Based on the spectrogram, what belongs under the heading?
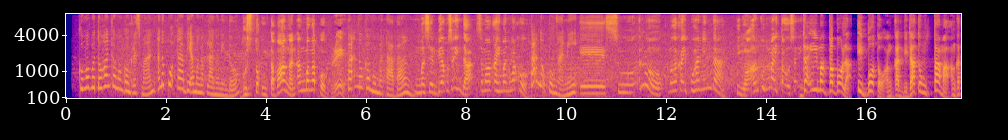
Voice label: Radio Ad, Bicolano; Congressman; mediavoteradvocacy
